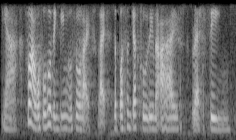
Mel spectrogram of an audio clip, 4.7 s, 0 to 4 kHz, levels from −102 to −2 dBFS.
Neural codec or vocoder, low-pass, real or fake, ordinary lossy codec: none; 3.6 kHz; real; AAC, 24 kbps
